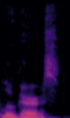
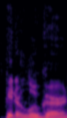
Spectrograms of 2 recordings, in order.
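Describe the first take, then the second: First: The name ends with an s sound. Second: The name ends without an s sound. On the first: The speaker calls it wrong. "not Lugers" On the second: The speaker calls it right. "It's Peter Luger"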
